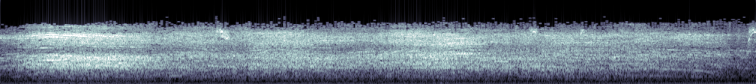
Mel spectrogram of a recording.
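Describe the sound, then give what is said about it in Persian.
A crowd recites salawat, the collective Islamic blessing, together: a dense, continuous swell of many voices chanting in unison, loud and steady throughout with a slight dip midway. “علی کل حال به صلوات محبت کنید.”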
